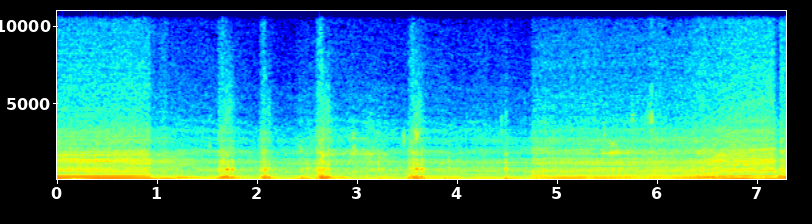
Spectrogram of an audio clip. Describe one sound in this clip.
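A racing prototype's engine slows and drops its revs for a corner.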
